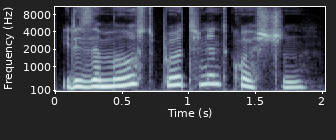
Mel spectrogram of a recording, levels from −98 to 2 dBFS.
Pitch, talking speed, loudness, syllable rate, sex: 265 Hz, 175 wpm, -16 LUFS, 5.0 syllables/s, female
